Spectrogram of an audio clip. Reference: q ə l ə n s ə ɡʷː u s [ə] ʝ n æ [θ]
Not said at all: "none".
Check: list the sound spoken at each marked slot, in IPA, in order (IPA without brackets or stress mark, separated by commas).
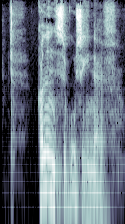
ə, f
